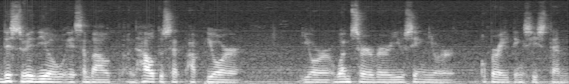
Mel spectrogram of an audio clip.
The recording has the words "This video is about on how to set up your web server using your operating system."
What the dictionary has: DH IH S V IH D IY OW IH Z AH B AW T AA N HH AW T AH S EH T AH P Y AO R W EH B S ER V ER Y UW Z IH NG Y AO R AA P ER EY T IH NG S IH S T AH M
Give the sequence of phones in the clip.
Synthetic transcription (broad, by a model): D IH S V IH D IY OW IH S AH B AW T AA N HH AW T AH S EH T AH P Y AO R W EH B S ER V ER Y UW S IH NG Y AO R AA P ER EY T IH NG S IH S T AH M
